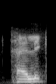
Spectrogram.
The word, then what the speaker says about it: थैलिक: थैलिक एनहाइड, पथैलिक नहीं बोलेंगे बेटा, पी साइलेंट होता है, जैसे निमोनिया को पनोनिया नहीं बोलते, पी साइलेंट है, वैसे ये भी थैलिक एनहाइड्राइड है, पी साइलेंट रखना है बेटा।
